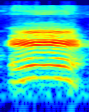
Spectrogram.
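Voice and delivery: high, sharp cat yowl; a strained cat mewl, loud and high; imitated cat cry. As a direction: squeal it like a cat in distress. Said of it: "we hear this cat noise going".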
